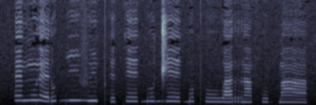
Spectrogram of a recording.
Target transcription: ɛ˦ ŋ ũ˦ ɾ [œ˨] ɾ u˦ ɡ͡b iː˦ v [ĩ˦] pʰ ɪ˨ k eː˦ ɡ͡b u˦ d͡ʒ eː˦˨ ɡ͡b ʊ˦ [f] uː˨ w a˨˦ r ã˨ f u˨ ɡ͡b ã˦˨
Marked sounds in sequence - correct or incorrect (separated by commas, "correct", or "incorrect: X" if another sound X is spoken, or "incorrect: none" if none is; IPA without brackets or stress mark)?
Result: incorrect: ɛ˨, correct, incorrect: pʰ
